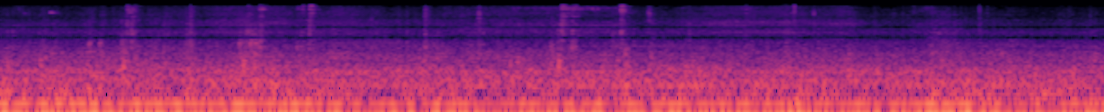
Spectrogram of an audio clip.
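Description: Mercedes-Benz G-Class engine running low and steady in first gear as the car crawls along a rutted dirt track, heard from inside the cabin, with scattered clicks and rattles.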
